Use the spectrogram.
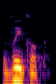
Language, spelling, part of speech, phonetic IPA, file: Russian, выкуп, noun, [ˈvɨkʊp], Ru-выкуп.ogg
- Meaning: 1. ransom 2. redemption, redeeming 3. repurchase; buying-out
